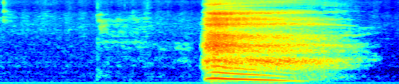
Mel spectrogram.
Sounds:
Sigh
